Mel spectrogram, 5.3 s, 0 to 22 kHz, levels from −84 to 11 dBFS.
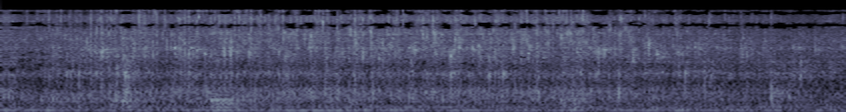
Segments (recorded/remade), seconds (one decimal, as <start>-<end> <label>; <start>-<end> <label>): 0.0-0.6 remade; 0.6-5.3 recorded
